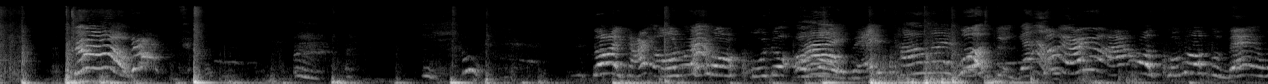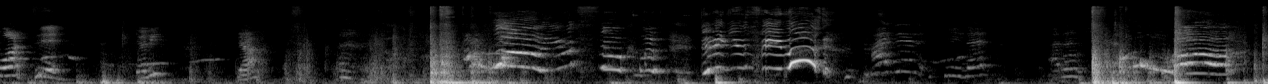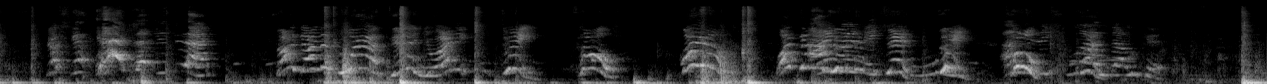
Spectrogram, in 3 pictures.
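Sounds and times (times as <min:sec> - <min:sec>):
child calling and chattering: 0:17.4 - 0:25.2, 0:25.8 - 0:31.6.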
